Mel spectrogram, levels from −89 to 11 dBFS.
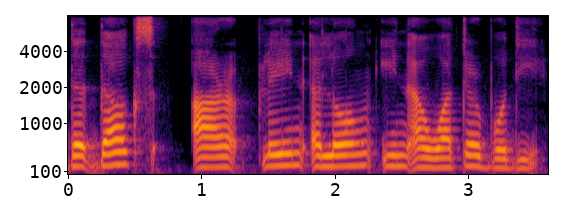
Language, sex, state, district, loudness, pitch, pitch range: English, female, Nagaland, Dimapur, -15 LUFS, 200 Hz, 185-210 Hz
